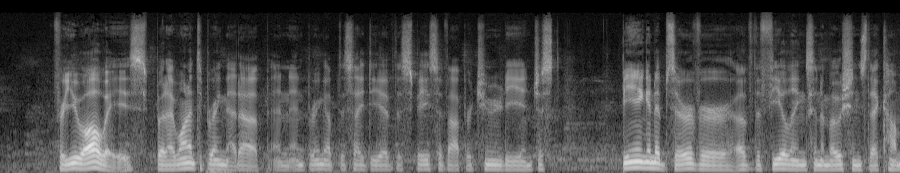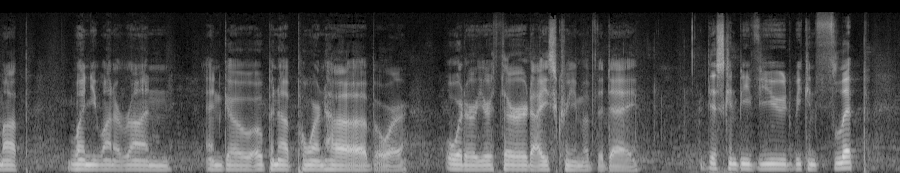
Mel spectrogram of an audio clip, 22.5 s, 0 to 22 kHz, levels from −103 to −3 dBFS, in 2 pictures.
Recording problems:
murmuring crowd; faint; throughout; 25 dB below the speech

